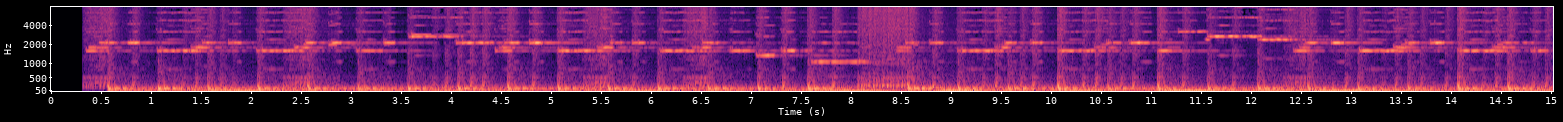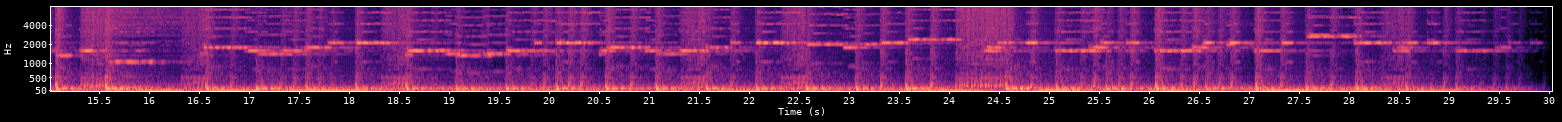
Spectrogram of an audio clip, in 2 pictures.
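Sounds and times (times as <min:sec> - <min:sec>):
marching music: 0:00.4 - 0:29.9.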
